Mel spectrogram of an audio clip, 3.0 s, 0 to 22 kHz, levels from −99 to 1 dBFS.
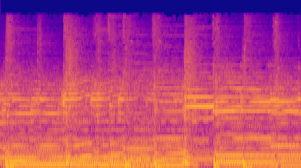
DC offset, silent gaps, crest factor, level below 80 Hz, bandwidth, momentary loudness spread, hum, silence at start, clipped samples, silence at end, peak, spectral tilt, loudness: under 0.1%; none; 14 dB; -30 dBFS; 15.5 kHz; 3 LU; none; 0 s; under 0.1%; 0 s; -4 dBFS; -6 dB/octave; -18 LUFS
